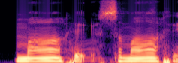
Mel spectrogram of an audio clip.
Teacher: ਹਹ ਦੀ ਸਿਹਾਰੀ ਪੜਹਨੀ ਹੈ ਲਾਵੇ ਨਾ ਬਣਨਾ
